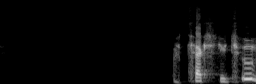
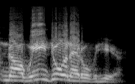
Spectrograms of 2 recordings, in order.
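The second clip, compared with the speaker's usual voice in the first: ordinary delivery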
